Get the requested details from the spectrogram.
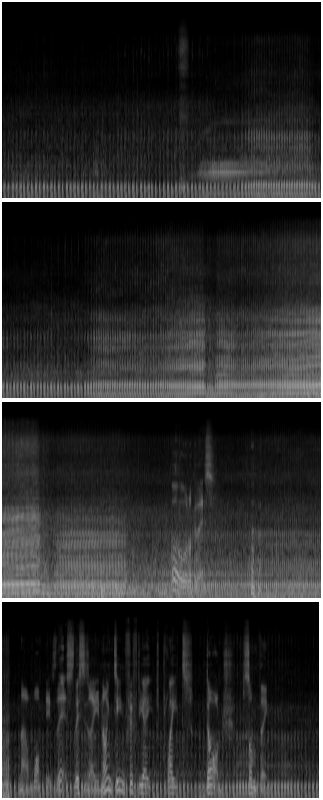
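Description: A motorcycle engine hums and revs up, rising in pitch as it speeds up and dropping when it changes gear.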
